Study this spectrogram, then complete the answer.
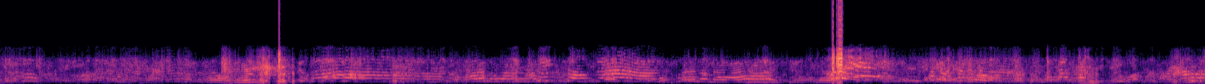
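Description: Young people talk and shout over each other in an echoing hallway.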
